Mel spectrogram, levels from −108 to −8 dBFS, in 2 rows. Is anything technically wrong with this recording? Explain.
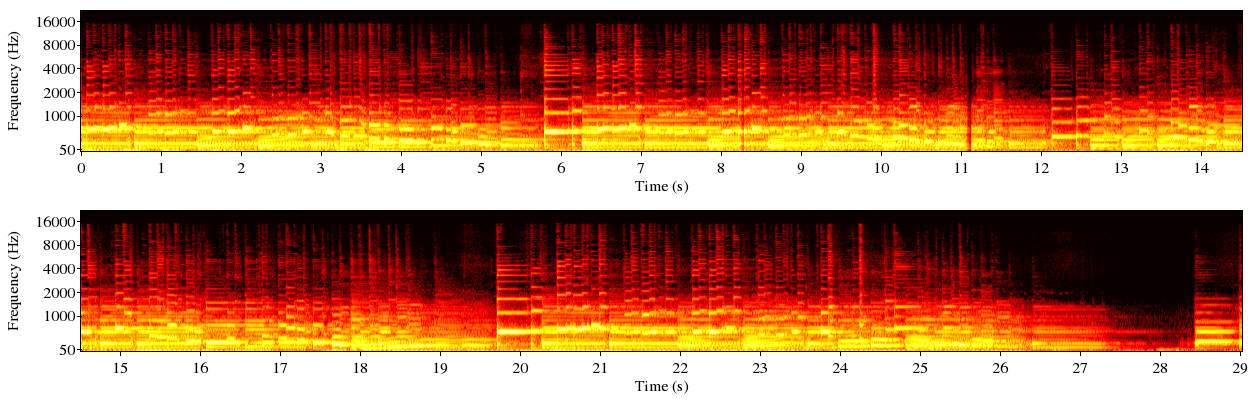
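Yes. There are two kinds of network fault.

Short concealed packet loss occurs at 8.23 to 8.29 s and again at 17.98 to 18.00 s. Audio failed to arrive in time, about 50 ms and then 10 ms of it, and the receiver extended the preceding sound to cover each hole. Each sounds like a brief smear or wobble. On a spectrogram it shows as a short stretch of repeated or smoothed texture. The waveform shows a slightly too-regular segment.

A burst of packet loss occurs at 11.06 to 11.13 s. About 60 ms in a row went missing, and the receiver continued the last sound for roughly 63 ms while turning it down, so a held buzz or hiss fades before the audio resumes further along. The spectrogram shows frozen, decaying bands with a jump at the resume. The waveform shows a tapering envelope.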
